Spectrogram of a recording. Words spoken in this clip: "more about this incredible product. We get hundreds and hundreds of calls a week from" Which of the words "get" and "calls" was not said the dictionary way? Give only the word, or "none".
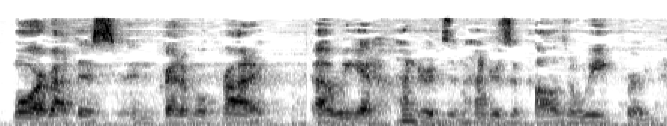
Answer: none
